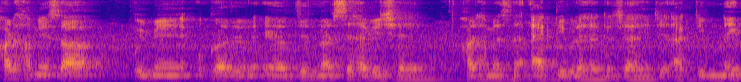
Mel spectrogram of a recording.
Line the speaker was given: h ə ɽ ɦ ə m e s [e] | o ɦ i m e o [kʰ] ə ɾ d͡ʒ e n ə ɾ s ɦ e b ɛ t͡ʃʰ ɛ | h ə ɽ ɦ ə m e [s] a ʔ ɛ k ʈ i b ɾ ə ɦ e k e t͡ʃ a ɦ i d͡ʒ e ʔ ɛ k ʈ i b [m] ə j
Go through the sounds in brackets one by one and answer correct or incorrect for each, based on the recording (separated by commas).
incorrect, incorrect, correct, incorrect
